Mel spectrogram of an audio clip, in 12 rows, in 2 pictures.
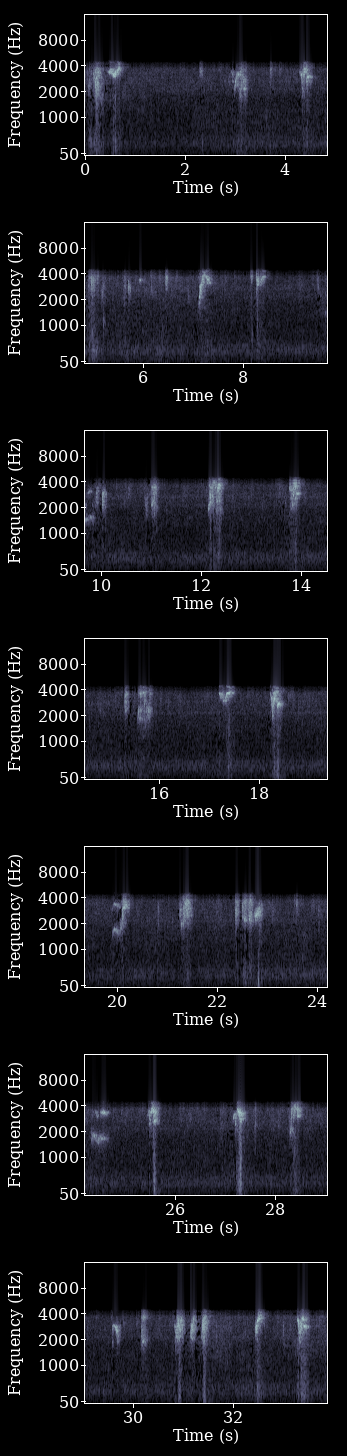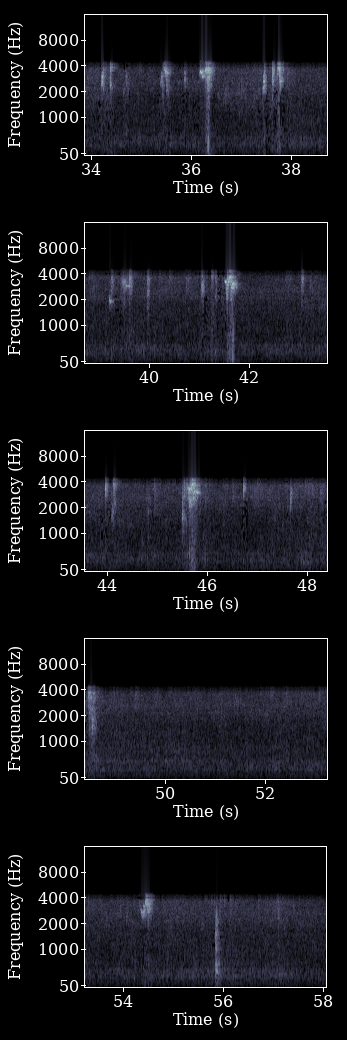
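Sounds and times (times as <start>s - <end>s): lovebird chirping: 0.0s - 0.9s, 2.2s - 7.5s, 8.1s - 8.6s, 9.5s - 10.2s, 12.1s - 12.6s, 17.2s - 17.6s, 18.2s - 18.6s, 19.9s - 20.4s, 22.3s - 24.8s, 27.1s - 28.6s, 29.5s - 31.8s, 32.4s - 34.8s, 35.4s - 38.0s, 39.2s - 40.2s, 41.0s - 41.9s, 43.0s - 44.4s, 45.5s - 46.0s, 54.3s - 54.7s.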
